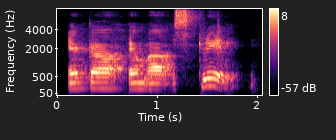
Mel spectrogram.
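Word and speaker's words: ECMAScript: Sering diucapkan EKMA Script.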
